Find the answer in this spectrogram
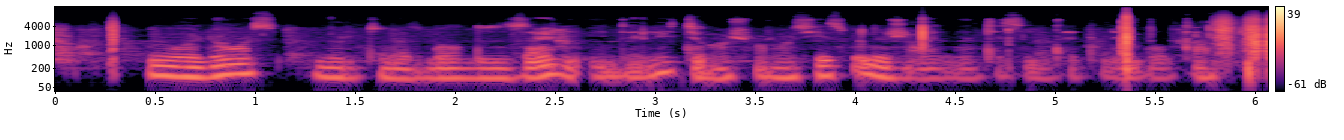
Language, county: Lithuanian, Kaunas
